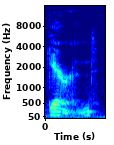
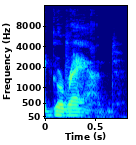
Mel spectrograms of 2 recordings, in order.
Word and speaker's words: Garand: M1 Garand and uh the proper pronunciation of Garand is garund but there are people who will gun splain to you that it should be grand and I think they're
